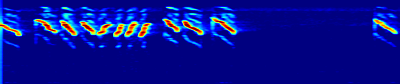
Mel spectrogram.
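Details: An oriental white-eye delivers its rival-provoking rolling song: a quick string of about a dozen high, downslurred whistles over two seconds, then silence before another note begins.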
